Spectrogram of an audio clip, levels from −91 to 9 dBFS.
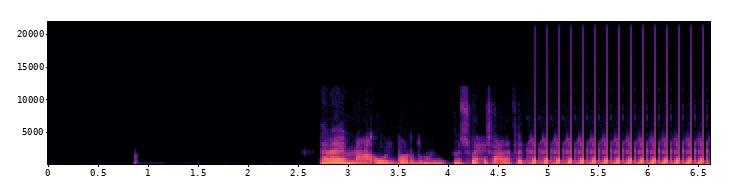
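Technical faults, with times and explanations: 4.87 s to end (6.62 s), broken-record loop: a fragment of speech about 0.12 s long repeats back to back roughly fifteen times until the clip stops, and the speech that should have followed is lost. The likely cause is a stalled player or stream that kept resending the last chunk it held. On a waveform, identical 119 ms blocks tile the end. A spectrogram shows one short pattern stamped repeatedly in a rigid, evenly spaced row.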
